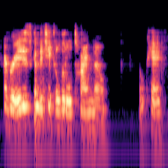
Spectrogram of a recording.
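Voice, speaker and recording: A woman's voice: sits low, steady tone, quick pace, vocal fry, slightly rough. A woman in her forties giving a chatty, upbeat tarot card reading, speaking straight to her viewers. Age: 40s. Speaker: tarot reader.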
